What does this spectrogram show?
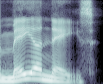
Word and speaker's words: mayonnaise: Many learners say every syllable slowly, but natives blend it into mayonnaise.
